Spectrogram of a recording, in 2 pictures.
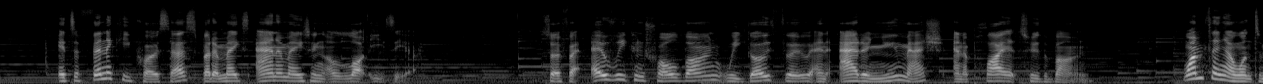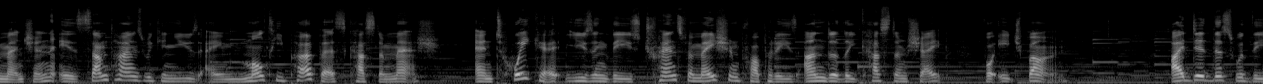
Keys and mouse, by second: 0.3 g, 1.9 ctrl+z, 2.8 click, 3.1 g, 4.2 Tab, 4.7 Tab, 4.9 Tab, 4.9 shift+middle click, 5.0 ctrl+s, 5.0 alt+z, 5.1 alt+z, 5.1 ctrl+s, 5.4 ctrl+Tab, 5.4-7.3 typing, 5.5 ctrl+s, 5.8 shift+middle click, 6.0 F2, 6.5 shift+click, 6.6 shift+click, 6.7 ctrl+z, 6.7 right click, 7.0 shift+Left, 7.0 ctrl+Tab, 7.2 ctrl+s, 7.3 ctrl+s, 7.3 middle drag, 7.4 ctrl+Tab, 7.9 shift+middle click, 8.5 alt+a, 8.7 alt+shift+click, 9.3 alt+click, 9.5 alt+a, 9.5 g, 9.7 ctrl+s, 9.8 shift+click, 10.1 ctrl+s, 10.3 alt+shift+click, 10.5 g, 10.5 alt+a, 10.5 ctrl+s, 10.5 shift+middle drag, 10.6 alt+a, 10.7 ctrl+s, 11.0 g, 11.1 shift+middle click, 11.6 shift+Left, 11.6 ctrl+Tab, 11.6 shift+middle click, 12.2 ctrl+s, 12.9 shift+middle click, 13.7 g, 14.2 s, 15.5 g, 16.6 ctrl+s, 17.4 shift+middle click, 19.1 click, 19.4 ctrl+Tab, 19.8 alt+shift+a, 20.1 shift+click, 22.0-24.8 alt+drag.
